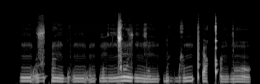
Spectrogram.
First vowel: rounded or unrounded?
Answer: rounded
